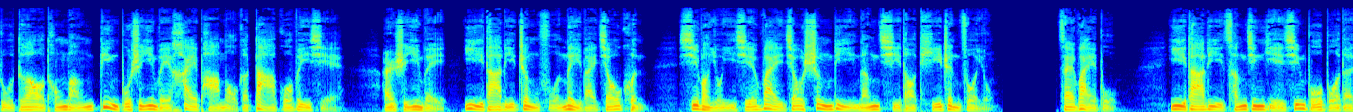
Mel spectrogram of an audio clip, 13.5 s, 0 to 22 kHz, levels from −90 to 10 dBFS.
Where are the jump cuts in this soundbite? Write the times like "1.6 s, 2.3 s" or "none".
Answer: none

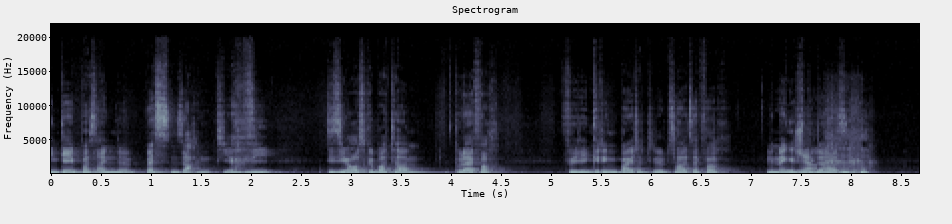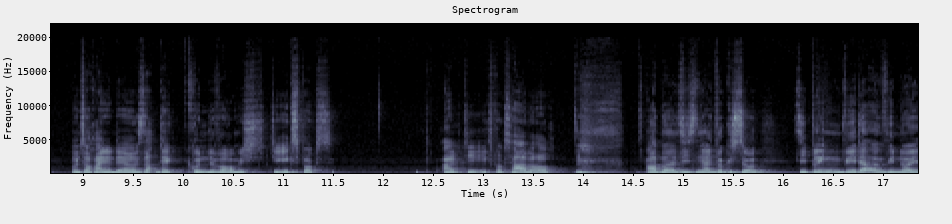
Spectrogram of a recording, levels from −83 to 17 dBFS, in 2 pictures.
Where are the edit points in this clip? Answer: none

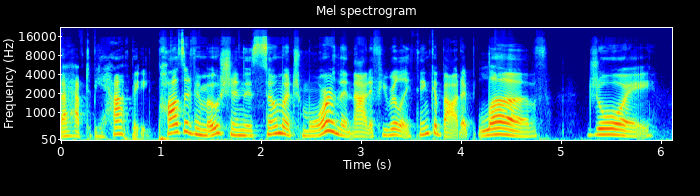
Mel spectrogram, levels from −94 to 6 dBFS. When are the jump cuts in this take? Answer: 0.9 s, 4.1 s

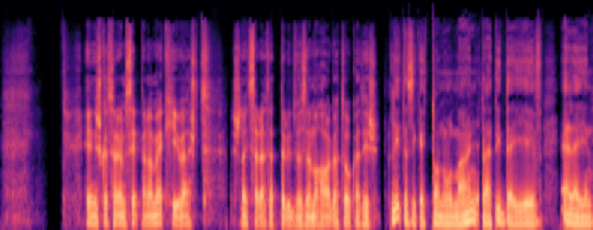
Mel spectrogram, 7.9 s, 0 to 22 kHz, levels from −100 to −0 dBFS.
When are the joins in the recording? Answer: 5.1 s, 6.4 s

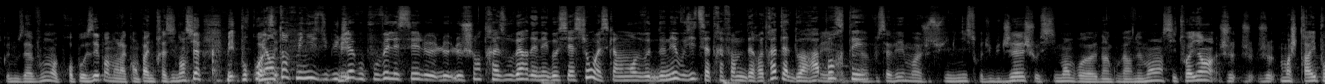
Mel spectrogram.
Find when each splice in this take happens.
none

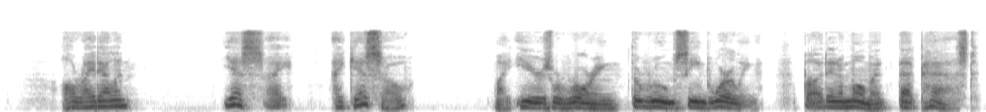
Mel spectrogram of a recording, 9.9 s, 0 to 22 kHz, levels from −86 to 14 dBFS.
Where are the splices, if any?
none

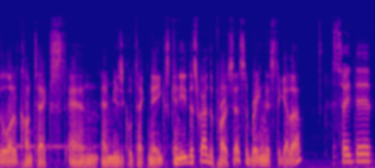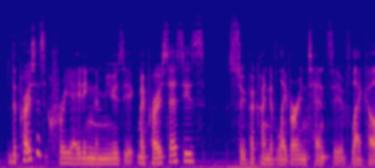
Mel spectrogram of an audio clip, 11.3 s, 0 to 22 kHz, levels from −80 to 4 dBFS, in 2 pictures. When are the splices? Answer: 5.0 s, 6.3 s

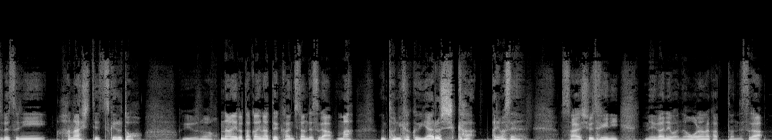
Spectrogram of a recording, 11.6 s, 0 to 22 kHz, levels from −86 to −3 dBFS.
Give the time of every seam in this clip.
3.3 s, 8.4 s

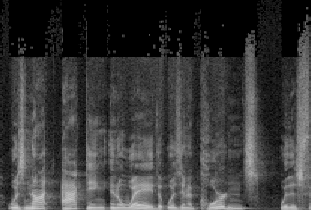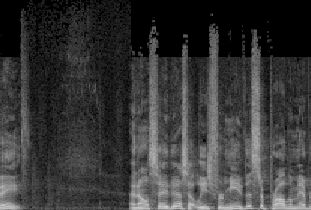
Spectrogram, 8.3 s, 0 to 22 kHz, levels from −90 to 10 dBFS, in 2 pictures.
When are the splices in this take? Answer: 7.4 s

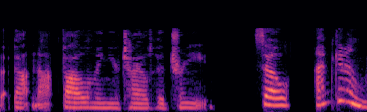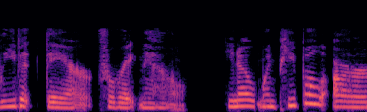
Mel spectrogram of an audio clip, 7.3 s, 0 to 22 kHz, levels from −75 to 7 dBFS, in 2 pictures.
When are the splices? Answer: 2.3 s

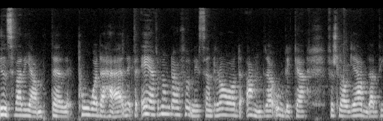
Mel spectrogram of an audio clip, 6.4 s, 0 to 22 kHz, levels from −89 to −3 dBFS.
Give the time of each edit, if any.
2.2 s

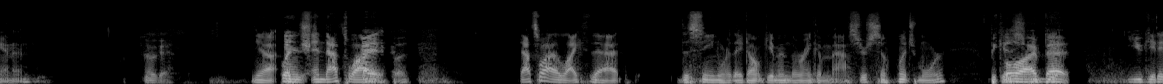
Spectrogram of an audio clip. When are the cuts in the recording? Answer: 3.9 s

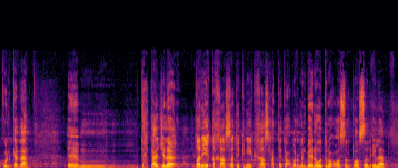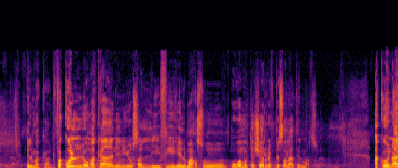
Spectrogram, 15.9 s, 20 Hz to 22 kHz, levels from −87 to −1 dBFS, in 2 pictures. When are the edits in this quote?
12.5 s

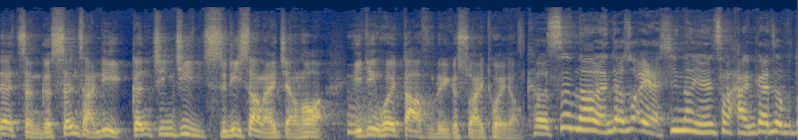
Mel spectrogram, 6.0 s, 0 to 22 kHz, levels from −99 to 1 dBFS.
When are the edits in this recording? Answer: 3.9 s

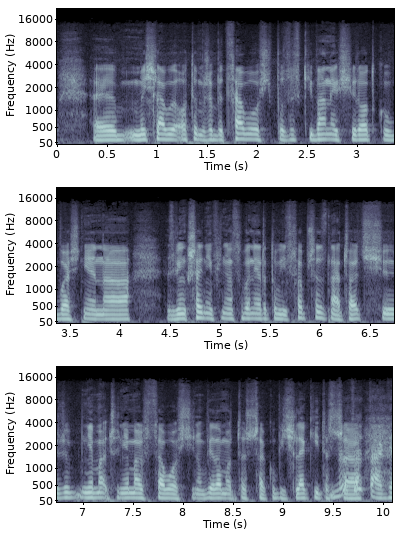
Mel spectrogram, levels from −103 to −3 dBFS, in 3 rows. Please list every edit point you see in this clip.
none

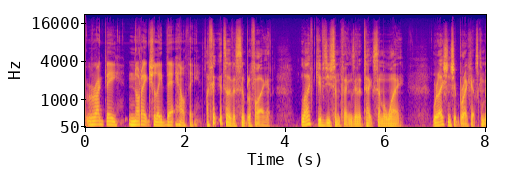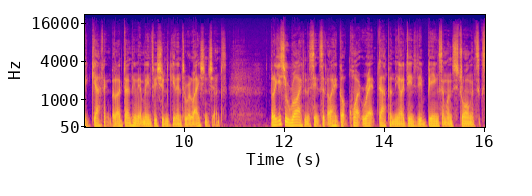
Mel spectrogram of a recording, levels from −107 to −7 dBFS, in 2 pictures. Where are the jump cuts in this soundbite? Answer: 2.3 s

